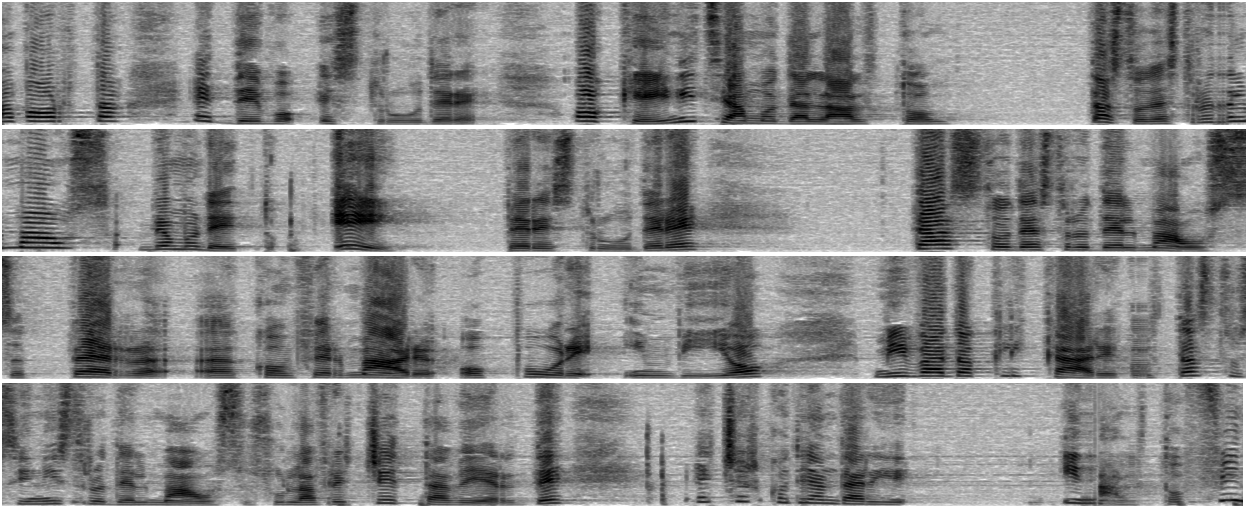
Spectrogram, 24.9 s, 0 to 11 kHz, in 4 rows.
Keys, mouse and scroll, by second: 2.7-4.4 right drag, 3.6-5.6 middle drag, 6.6 e, 18.9-20.6 drag.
